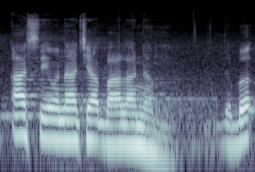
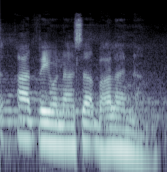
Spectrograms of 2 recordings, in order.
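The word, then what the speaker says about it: asevanā ca bālānaṃ: In Pali it is Asevanacha Balanam. In Burmese we pronounce in a slightly different way. We pronounce Atrevanasa Balanam.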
